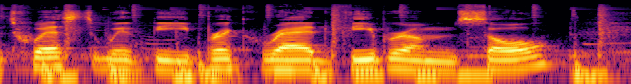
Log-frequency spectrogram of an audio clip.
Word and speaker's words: Vibram: It does have a very traditional sort of like penny loafer style, but there is a twist with the brick red Vibram sole. Vibram? I pronounce it Vibram.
